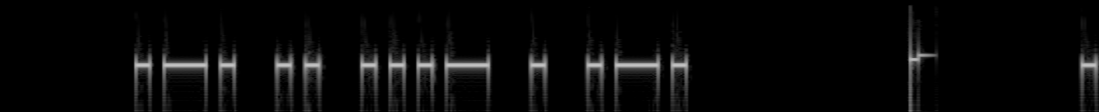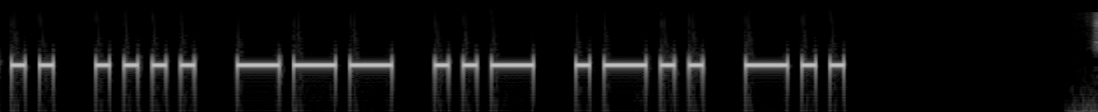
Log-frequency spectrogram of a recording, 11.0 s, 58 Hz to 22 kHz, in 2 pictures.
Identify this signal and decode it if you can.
Morse code, heard as a keyed tone, about 17 wpm, 700 Hz. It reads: RIVER SHOULD
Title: Sentences from Top 300 Words - New Word Drill - 17wpm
